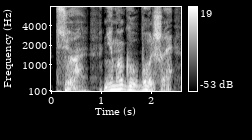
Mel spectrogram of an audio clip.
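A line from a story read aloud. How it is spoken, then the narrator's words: Wheezing rasp. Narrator (Russian): захрипел Решетов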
